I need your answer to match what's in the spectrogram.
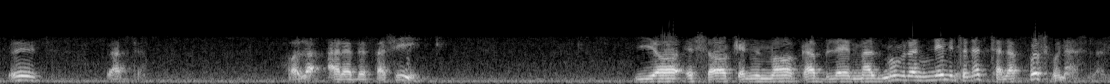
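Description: A male teacher giving a classroom lecture. He reads lines of a text aloud slowly, then explains them and quizzes his students. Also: mid-range voice, slight background noise. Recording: tinny lo-fi phone-like sound.

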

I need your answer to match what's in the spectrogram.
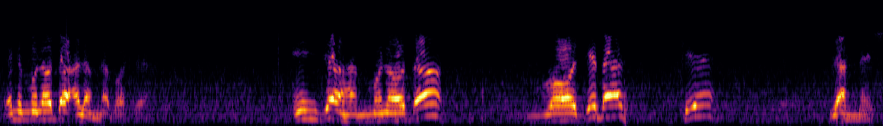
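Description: Lively-voiced man teaching grammar. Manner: quizzes students and recites examples slowly. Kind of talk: classroom grammar lesson. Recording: tinny phone-like recording with faint vehicle rumble.

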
